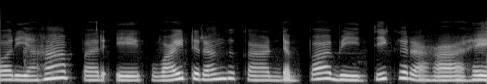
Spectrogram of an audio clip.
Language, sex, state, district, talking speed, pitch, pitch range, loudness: Hindi, female, Himachal Pradesh, Shimla, 145 wpm, 210 Hz, 195-255 Hz, -16 LUFS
